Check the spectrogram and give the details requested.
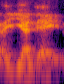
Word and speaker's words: Allende: in San Miguel de Allende, Mexico. Did I say that right? Not Allende? quite, but you're close. San Miguel de Allende. That double L is pronounced like a Y, Omar. Oh, okay. Allende.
